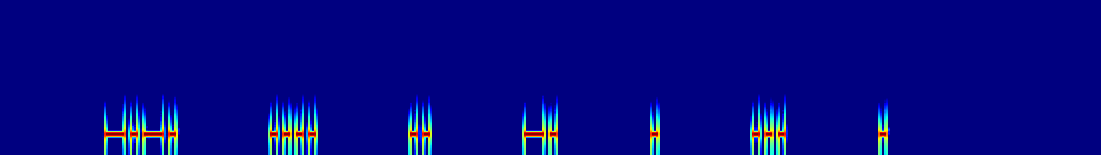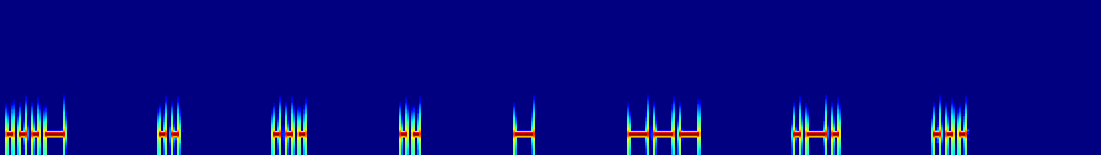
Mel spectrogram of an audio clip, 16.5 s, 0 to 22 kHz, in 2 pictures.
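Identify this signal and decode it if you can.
Morse code, heard as a keyed tone, about 25 wpm, spaced as for 10 wpm, 550 Hz. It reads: CHINESE VISITORS
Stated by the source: Morse code news headlines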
